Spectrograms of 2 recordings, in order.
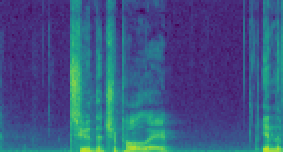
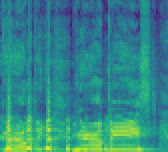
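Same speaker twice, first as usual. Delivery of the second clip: laughing praise; 11 semitones higher, 4 dB louder than usual. Retold or imitated.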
